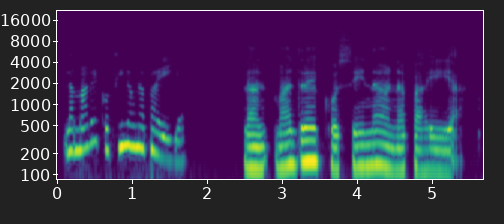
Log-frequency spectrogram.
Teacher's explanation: Be sure that the pitch of your voice falls at the end. Pitch of your voice falls at the end.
